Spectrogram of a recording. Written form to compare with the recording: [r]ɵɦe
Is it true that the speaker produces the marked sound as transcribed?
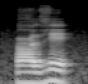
no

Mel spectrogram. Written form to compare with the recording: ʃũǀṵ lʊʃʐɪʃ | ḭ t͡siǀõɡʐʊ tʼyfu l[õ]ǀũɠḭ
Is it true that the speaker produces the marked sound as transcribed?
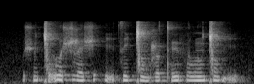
no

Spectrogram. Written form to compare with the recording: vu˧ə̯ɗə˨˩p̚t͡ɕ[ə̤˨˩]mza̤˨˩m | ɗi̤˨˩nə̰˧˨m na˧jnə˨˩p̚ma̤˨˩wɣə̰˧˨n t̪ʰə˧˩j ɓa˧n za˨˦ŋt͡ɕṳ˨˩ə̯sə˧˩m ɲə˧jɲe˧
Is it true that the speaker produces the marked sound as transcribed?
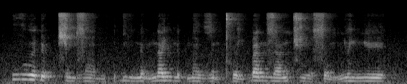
yes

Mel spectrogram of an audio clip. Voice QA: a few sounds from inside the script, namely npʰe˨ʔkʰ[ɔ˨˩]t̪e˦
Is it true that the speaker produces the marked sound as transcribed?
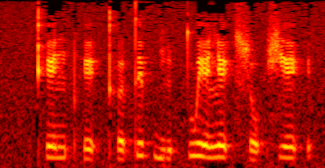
no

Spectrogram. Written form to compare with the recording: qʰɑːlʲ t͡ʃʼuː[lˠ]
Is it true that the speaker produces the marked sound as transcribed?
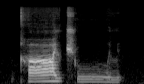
no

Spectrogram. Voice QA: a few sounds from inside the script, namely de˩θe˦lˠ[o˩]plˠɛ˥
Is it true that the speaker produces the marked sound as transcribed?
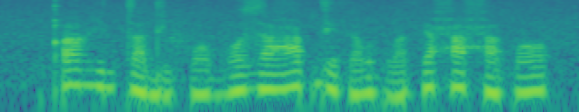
yes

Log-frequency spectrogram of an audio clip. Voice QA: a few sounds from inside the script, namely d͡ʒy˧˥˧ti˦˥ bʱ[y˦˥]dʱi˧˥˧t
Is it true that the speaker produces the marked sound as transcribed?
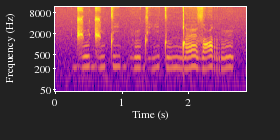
no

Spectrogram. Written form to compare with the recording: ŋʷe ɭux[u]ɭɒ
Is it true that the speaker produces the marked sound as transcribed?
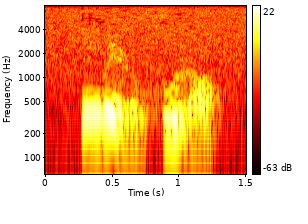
yes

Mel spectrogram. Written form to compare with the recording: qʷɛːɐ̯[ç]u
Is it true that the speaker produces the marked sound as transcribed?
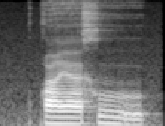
no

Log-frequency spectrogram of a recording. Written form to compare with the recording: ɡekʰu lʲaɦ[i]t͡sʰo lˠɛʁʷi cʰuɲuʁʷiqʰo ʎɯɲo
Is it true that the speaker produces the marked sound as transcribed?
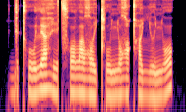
yes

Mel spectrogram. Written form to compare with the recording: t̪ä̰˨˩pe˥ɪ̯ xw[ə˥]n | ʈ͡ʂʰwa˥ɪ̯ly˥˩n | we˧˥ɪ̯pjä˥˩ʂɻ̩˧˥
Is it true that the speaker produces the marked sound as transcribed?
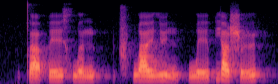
yes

